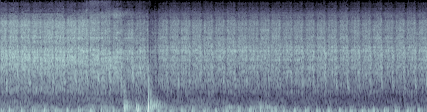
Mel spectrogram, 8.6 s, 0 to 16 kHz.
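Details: Polaris Outlaw 50cc quad after carb cleaning and clearing a blocked pilot jet (it had been leaking from the carb overflow and wouldn't fire): a couple of clunks, then a steady, slightly raised idle on choke; normal start.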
